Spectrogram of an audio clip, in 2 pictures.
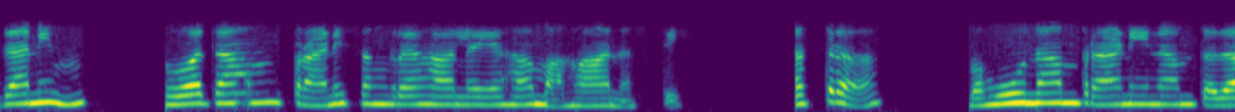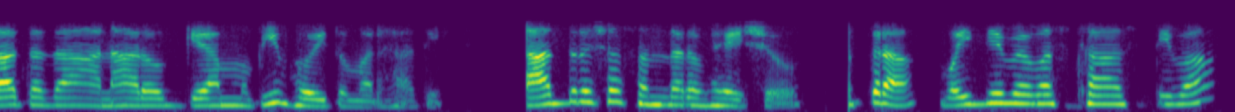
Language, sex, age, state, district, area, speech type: Sanskrit, female, 30-45, Karnataka, Udupi, urban, conversation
